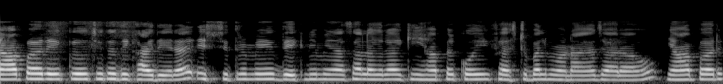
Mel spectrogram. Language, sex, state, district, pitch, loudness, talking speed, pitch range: Hindi, female, Uttar Pradesh, Hamirpur, 235 Hz, -16 LUFS, 240 wpm, 225-245 Hz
